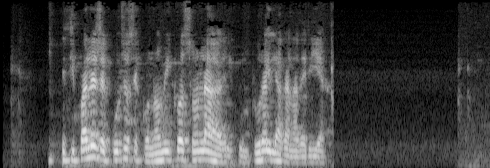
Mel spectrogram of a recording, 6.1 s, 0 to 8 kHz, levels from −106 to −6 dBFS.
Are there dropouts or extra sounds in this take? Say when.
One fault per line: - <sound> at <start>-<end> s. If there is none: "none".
none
